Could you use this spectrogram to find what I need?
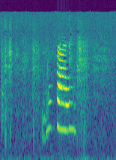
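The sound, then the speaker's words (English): A house cat meows once in the background, a short, faint, complaining meow that rises slightly in pitch, alone over quiet background noise. “You can hear my cat in the background complaining.”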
